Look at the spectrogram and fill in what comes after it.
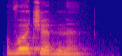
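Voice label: "вӧчӧдны", Komi, female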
